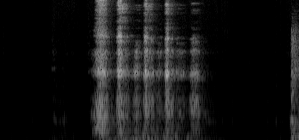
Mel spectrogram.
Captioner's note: laughs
